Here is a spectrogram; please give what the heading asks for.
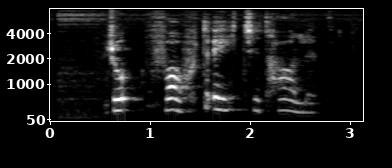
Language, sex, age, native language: Icelandic, female, 9, Icelandic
